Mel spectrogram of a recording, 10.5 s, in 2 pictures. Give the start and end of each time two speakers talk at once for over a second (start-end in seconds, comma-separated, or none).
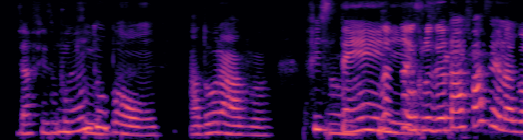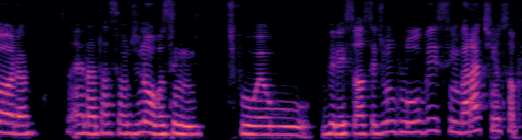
3.2-4.7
